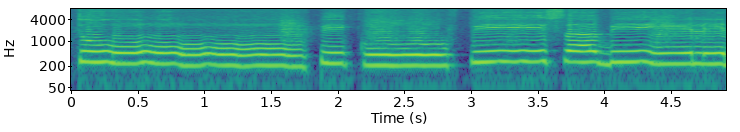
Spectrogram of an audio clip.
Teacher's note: Nun kosong bertemu dengan fa ikhfa hakiki, dengungkan dua harakat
